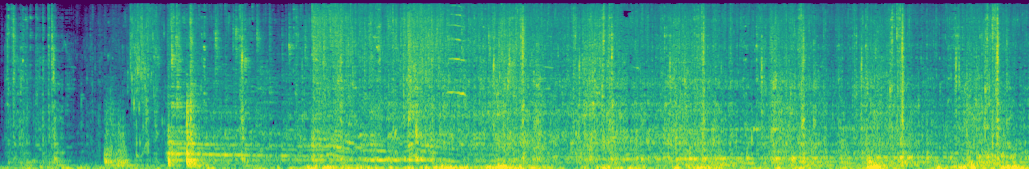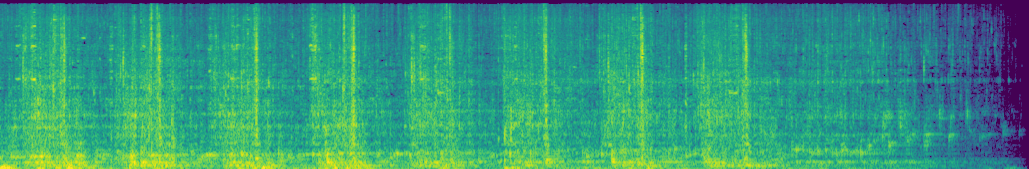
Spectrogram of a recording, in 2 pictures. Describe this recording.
water pump manual old
An old squeaky manual water pump in my village at one of two cemetries. my gradnfather and my great-grandmother are lying here.
i like this place. Its very calm and peaceful. I combine some good childhood memories with this place.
